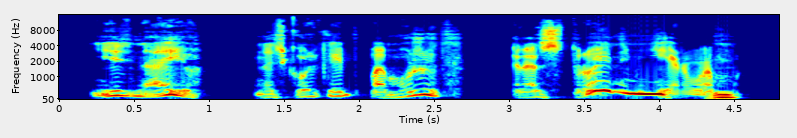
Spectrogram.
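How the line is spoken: Breathless wheeze. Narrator (Russian): задыхаясь, просипела она

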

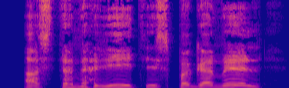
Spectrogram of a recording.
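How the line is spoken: Interrupting, laughing heartily. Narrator (Russian): вмешался хохотавший от души Гленарван

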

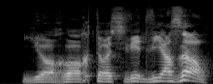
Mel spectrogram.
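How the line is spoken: Growling. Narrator (Ukrainian): загарчав Кат

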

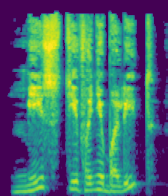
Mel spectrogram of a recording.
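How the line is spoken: Formal tone. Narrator (Russian): спросил он официальным тоном

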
